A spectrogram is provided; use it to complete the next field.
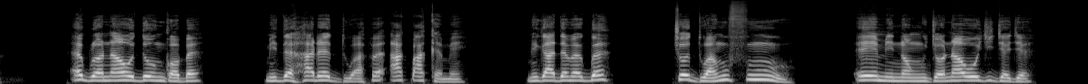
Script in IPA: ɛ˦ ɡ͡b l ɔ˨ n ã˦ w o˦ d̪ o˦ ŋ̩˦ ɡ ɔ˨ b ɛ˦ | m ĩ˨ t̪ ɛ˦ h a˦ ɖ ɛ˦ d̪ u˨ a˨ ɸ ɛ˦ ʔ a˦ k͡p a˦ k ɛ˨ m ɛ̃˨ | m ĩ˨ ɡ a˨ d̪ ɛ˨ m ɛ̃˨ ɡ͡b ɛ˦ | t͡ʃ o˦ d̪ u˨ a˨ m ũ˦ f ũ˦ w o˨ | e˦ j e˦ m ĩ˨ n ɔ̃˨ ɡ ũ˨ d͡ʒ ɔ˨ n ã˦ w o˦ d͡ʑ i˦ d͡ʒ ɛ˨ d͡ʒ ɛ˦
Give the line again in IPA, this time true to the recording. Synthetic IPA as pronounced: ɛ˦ ɡ͡b l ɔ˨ n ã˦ w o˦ d̪ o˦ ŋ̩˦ ɡ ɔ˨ b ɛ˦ | m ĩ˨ d̪ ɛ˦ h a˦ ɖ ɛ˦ d̪ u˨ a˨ ɸ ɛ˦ ʔ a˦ k͡p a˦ k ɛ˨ m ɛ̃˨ | m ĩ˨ ɡ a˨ d̪ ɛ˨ m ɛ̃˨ ɡ͡b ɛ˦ | t͡ʃ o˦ d̪ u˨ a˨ ŋ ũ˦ f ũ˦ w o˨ | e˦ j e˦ m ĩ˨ n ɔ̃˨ ŋ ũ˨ d͡ʒ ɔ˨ n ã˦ w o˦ d͡ʑ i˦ d͡ʒ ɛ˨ d͡ʒ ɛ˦

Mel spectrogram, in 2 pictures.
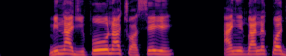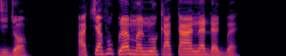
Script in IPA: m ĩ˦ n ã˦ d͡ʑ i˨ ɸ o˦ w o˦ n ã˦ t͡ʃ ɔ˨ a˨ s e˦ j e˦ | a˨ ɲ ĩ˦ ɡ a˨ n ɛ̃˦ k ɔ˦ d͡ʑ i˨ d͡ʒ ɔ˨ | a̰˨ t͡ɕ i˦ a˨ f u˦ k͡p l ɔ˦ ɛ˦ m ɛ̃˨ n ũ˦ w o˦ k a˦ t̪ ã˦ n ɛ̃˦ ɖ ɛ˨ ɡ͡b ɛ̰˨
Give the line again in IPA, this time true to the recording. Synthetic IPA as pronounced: m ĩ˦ n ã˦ d͡ʑ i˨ ɸ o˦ w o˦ n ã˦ t͡ʃ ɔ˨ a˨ s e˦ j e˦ | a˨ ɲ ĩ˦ ɡ͡b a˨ n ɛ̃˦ k͡p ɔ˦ d͡ʑ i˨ d͡ʒ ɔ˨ | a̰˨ t͡ɕ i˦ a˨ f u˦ k͡p l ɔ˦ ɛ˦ m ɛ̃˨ n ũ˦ w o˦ k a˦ t̪ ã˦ n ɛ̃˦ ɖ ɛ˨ ɡ͡b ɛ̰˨

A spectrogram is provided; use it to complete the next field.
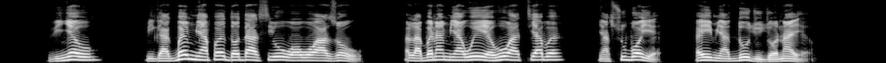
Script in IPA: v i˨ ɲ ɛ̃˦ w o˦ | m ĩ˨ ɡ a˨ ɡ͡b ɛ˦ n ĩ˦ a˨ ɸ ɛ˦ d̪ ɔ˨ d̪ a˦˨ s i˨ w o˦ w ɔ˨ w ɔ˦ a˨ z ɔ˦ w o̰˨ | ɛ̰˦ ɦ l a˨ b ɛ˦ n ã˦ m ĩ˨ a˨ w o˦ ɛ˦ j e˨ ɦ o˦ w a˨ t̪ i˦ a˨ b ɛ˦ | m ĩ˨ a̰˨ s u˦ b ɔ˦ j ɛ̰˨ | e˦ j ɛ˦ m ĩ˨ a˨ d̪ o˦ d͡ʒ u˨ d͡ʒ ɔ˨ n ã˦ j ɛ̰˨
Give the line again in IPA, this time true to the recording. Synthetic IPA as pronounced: v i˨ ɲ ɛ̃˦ w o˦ | m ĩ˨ ɡ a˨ ɡ͡b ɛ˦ m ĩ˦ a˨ ɸ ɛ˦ d̪ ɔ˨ d̪ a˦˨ s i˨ w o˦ w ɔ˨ w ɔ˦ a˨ z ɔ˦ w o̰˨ | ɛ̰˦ l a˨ b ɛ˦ n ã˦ m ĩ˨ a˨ w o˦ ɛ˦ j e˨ ɦ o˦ w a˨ t̪ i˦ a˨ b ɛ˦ | m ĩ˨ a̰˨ s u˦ b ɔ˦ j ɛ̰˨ | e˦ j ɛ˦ m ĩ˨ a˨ d̪ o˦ d͡ʒ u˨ d͡ʒ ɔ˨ n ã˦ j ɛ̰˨

